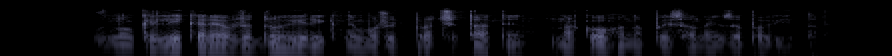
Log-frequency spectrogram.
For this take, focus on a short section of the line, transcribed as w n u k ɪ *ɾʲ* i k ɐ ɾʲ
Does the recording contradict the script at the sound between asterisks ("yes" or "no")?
yes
